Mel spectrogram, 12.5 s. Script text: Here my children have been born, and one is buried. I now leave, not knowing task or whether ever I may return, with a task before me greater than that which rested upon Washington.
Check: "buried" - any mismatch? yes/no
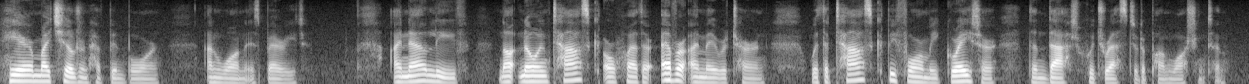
no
